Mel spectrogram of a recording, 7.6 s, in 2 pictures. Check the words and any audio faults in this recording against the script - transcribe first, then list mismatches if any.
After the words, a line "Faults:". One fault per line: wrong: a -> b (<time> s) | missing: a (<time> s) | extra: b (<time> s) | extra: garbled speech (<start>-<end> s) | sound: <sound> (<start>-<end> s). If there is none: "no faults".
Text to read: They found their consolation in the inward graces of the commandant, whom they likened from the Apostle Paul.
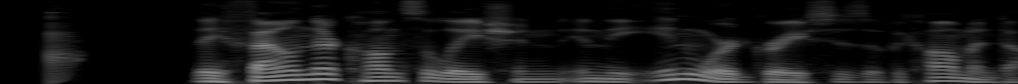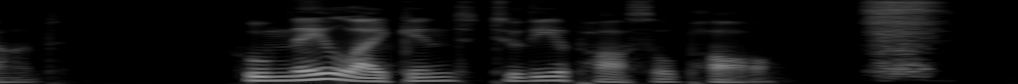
They found their consolation in the inward graces of the commandant, whom they likened to the Apostle Paul.
Faults:
sound: tap (0.2-0.3 s)
wrong: from -> to (5.7 s)
sound: sniff (7.0-7.4 s)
